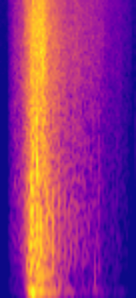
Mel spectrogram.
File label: react voice; aino; anemoi パッケージ版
